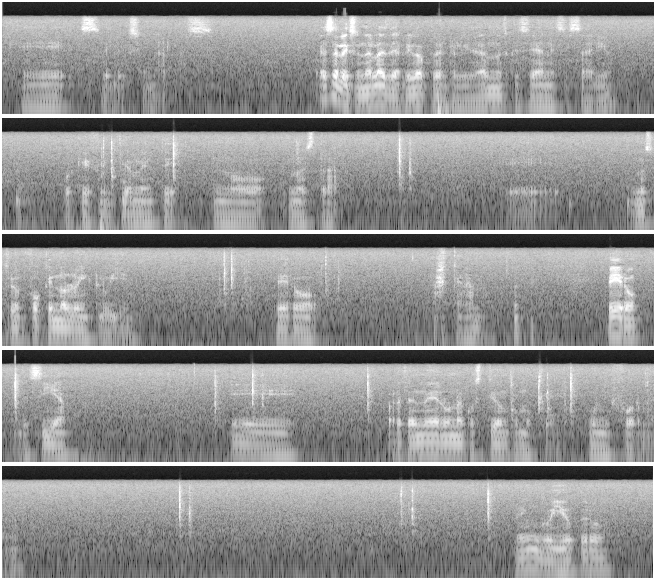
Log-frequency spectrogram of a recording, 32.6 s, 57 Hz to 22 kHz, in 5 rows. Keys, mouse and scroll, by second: 1.1-2.2 drag, 4.5 scroll up 1, 5.3-6.5 drag, 7.6 Escape, 8.5 shift+middle click, 9.4 shift+middle click, 10.6 g, 11.3 click, 13.3 click, 14.6 click, 15.4 ctrl+z, 16.3 Escape, 16.7 click, 18.1 middle click, 18.3-18.9 scroll up 1, 20.6 shift+right click, 21.3 shift+right click, 22.1 shift+c, 22.7 click, 23.5 shift+middle click, 24.3 shift+scroll up 1, 24.5 shift+middle click, 25.0 shift+Escape, 25.4 shift+middle click, 26.4 shift+scroll up 1, 26.6 middle click, 27.5 scroll down 2, 27.9 c, 28.7-30.1 drag, 30.1 Escape, 30.7 scroll up 2, 31.5 shift+right click, 32.2 shift+right click.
